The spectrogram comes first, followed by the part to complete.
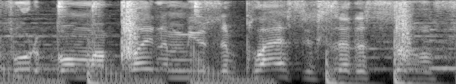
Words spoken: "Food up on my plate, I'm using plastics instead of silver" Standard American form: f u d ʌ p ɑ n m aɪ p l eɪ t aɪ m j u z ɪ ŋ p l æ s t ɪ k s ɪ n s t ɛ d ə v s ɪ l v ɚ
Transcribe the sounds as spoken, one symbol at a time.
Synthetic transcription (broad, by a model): f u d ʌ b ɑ l m aɪ p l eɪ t aɪ m j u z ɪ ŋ p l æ s t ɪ k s s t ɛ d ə s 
